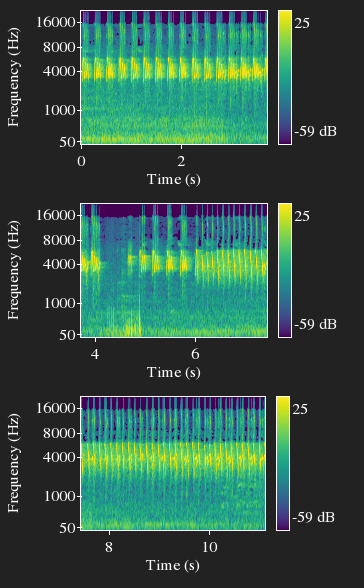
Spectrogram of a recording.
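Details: Bar-winged prinia, one of six birds meeting together: loud high chirps repeated rapidly, a brief thump and pause near four seconds, then a faster, denser run of sharp notes to the end.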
